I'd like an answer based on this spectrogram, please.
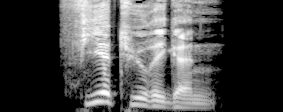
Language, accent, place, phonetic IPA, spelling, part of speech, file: German, Germany, Berlin, [ˈfiːɐ̯ˌtyːʁɪɡn̩], viertürigen, adjective, De-viertürigen.ogg
- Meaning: inflection of viertürig: 1. strong genitive masculine/neuter singular 2. weak/mixed genitive/dative all-gender singular 3. strong/weak/mixed accusative masculine singular 4. strong dative plural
